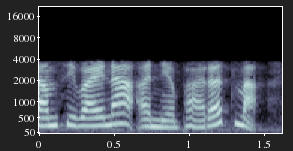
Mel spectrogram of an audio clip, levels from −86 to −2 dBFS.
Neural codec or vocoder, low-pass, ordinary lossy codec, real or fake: none; 3.6 kHz; none; real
